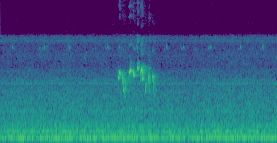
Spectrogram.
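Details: Pet bulbul of Diyala stock, Balad Ruz, Iraq, at three in the morning, giving a single quick warbling phrase of several bright, slurred notes mid-clip against a continuous low droning background.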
